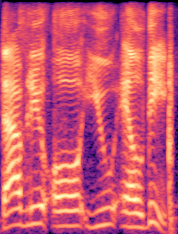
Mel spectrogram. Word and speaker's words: would: for example you have you write it w-o-u-l-d right no l pronunciation we pronounce this like would let me let me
